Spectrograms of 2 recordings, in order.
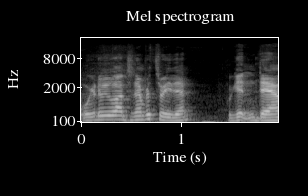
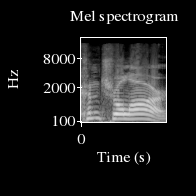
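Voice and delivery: goofy, silly, stupid-sounding put-on voice; 7 semitones higher, 10 dB louder than usual. Saying a word in Spanish in their silly stupid voice. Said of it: "I'm going to say it in my stupid voice".

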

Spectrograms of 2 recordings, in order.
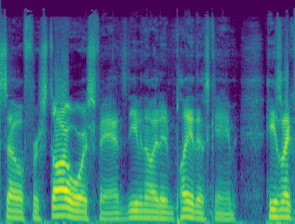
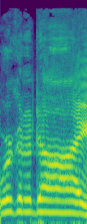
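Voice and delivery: put-on gleeful screaming with laughter, higher and louder; 10 semitones higher, 7 dB louder than usual. Retelling a movie trailer moment: Drax gleefully screaming and laughing. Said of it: "'cause he's gleefully screaming and laughing".

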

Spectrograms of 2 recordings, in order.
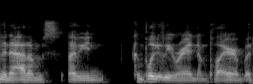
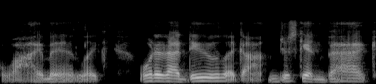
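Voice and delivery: upset, tearful, high crying voice; 6 semitones higher than usual. Retelling a player's reaction to being traded: imitating Derrick Rose crying. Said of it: "And he's, like, crying".

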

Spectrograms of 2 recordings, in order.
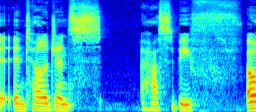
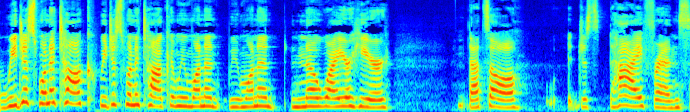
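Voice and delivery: pressing, urgent, pitched-up tone; 7 semitones higher than usual. A player speaks in character to a creature while casting a spell: urgent voice. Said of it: "She says with a voice of urgency".

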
